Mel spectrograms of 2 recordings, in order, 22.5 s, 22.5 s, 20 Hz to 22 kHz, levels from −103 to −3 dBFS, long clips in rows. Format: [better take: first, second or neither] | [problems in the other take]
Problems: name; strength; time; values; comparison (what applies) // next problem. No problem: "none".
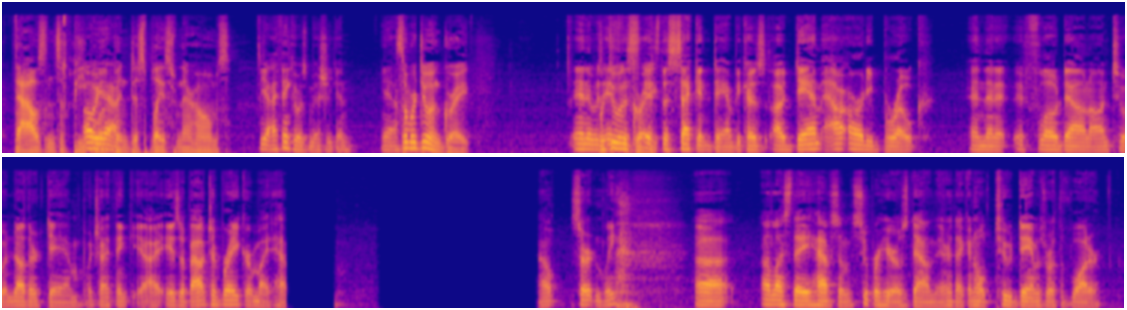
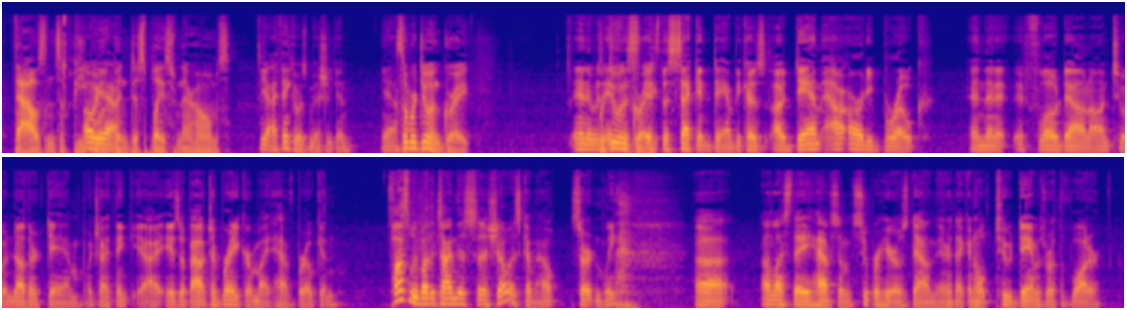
second | audio cutting out; at 14 s and at 15 s for 1.5 s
